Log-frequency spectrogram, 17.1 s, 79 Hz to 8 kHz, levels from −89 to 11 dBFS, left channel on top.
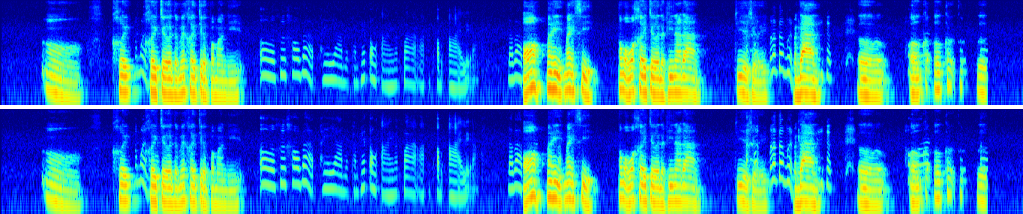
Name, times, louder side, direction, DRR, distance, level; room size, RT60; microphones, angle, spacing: voice 1, 0.7-1.3 1.9-4.0 8.7-9.9 10.3-11.7 12.2-12.8 13.2-13.7 14.3-14.8 15.1-16.5, left 3 dB, 25° left, 0.3 m, -22 dB
voice 2, 2.2-2.6 4.3-8.0 8.5-8.7 9.1-9.4 12.4-14.2 15.1-15.5 16.3-16.5, right 3 dB, 40° right, 3.4 m, -41 dB
head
